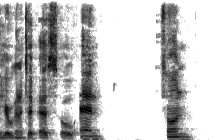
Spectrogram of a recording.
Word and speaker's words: son: So right here, we're going to type S-O-N. Son. Looks like sun, right? But notice in Spanish it's son.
